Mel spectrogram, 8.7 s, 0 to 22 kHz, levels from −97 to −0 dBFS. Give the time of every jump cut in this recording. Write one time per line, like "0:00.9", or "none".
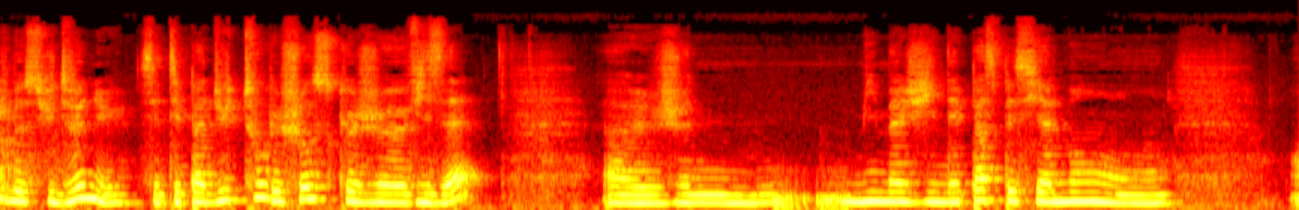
0:01.8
